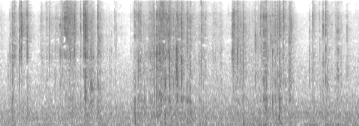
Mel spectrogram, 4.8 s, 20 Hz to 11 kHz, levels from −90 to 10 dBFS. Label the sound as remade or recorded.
remade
